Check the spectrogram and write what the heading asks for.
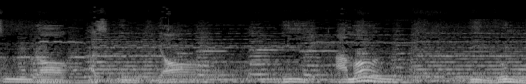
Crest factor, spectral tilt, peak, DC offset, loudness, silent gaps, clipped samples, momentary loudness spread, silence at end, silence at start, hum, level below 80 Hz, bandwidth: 16 dB; -6.5 dB/octave; -8 dBFS; under 0.1%; -25 LUFS; none; under 0.1%; 7 LU; 0 s; 0 s; none; -48 dBFS; 15.5 kHz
